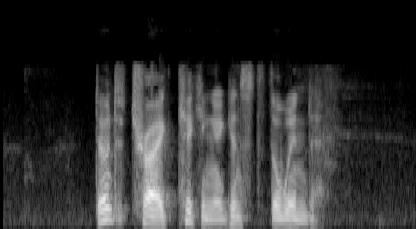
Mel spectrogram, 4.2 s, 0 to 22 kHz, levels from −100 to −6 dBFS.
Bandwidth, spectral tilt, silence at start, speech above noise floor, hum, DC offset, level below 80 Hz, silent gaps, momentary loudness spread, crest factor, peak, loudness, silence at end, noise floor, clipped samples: 7 kHz; -6.5 dB/octave; 0.95 s; 47 dB; none; under 0.1%; -72 dBFS; none; 15 LU; 22 dB; -4 dBFS; -25 LUFS; 0.95 s; -71 dBFS; under 0.1%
